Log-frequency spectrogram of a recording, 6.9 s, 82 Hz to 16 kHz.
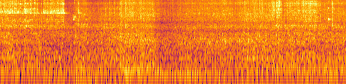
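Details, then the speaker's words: Toro Power Clear 721E electric-start snow blower, customer says it won't start or won't stay running; runs rough and surging at startup, speed wavering, then steadies; carburetor to be cleaned, cause unconfirmed. "Well, it seemed to be running pretty crappy right at the beginning there, and then it just kind of dropped right out of it. Seemed to run fine."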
